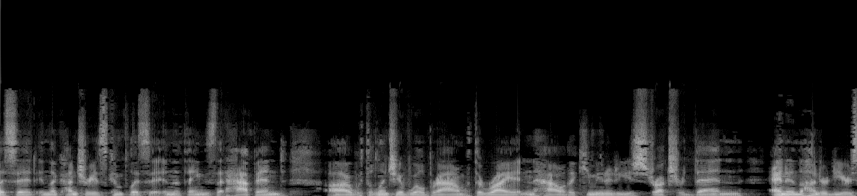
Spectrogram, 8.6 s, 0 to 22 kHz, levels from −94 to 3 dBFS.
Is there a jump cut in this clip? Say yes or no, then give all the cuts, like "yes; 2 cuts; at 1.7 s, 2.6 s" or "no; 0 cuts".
no; 0 cuts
